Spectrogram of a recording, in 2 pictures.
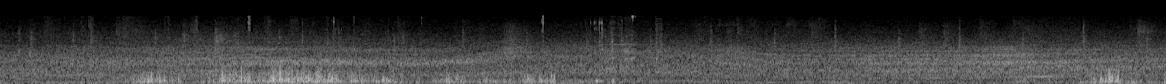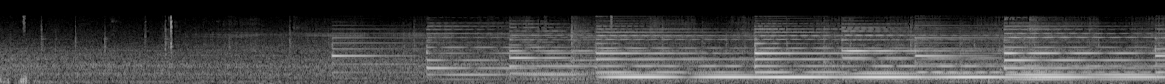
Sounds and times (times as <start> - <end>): Tick-tock: 7.1 - 17.9.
